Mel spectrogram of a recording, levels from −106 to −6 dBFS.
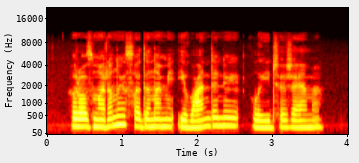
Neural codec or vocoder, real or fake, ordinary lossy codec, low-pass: none; real; MP3, 96 kbps; 10.8 kHz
